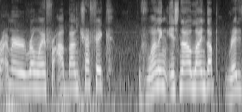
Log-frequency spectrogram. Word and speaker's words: Vueling: Optimus says, I like to pronounce Vueling to rhyme with fueling.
